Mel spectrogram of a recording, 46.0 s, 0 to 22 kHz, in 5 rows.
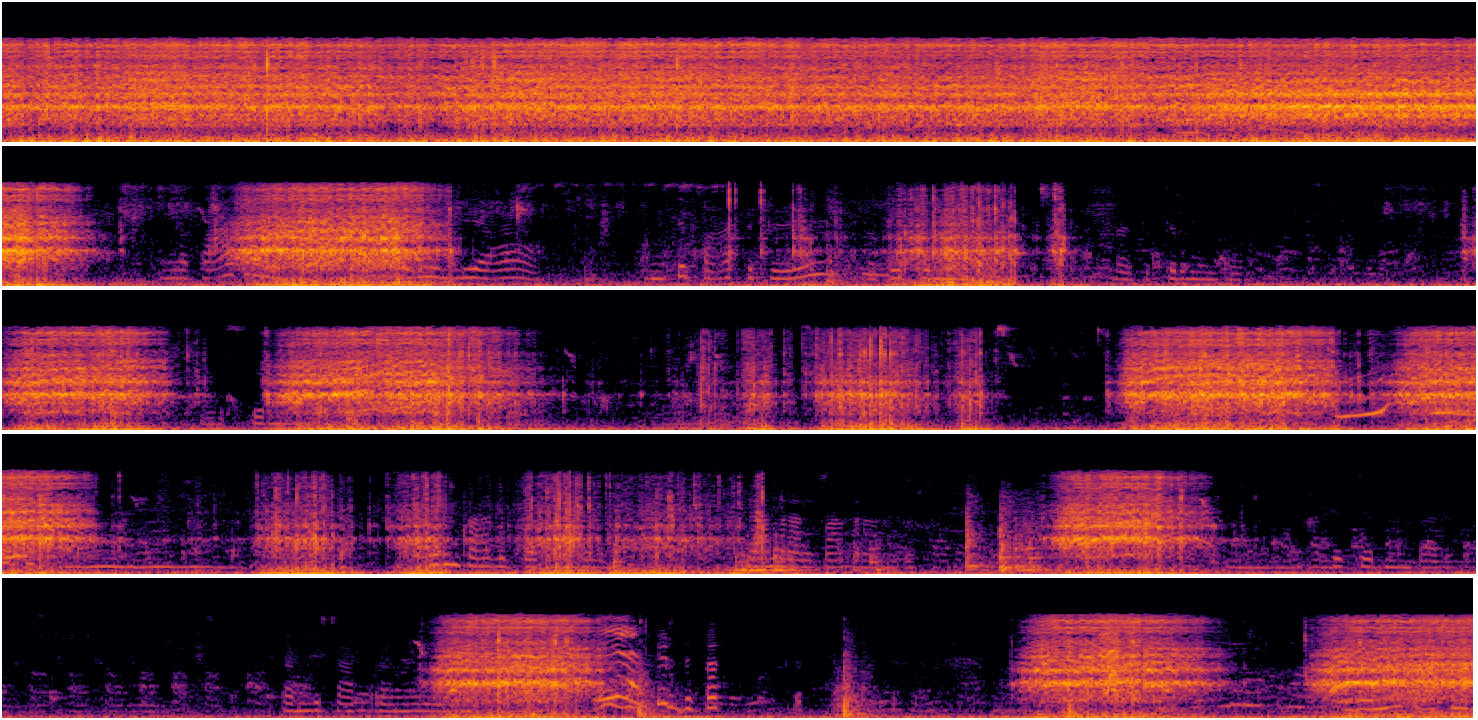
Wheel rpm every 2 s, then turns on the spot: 160, 160, 170, 160, 140, 60, 10, 20, 0, 50, 70, 10, 20, 80, 20, 20, 10, 40, 0, 20, 30, 30, 70.
14-16 22-24 28-32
